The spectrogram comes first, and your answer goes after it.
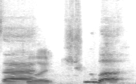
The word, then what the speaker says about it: Chuba: It's Chuba.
